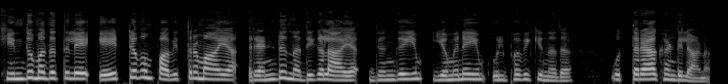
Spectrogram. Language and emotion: Malayalam, neutral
